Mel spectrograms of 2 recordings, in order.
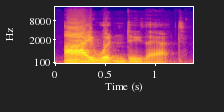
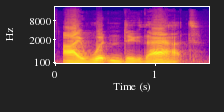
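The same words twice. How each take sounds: First: The stress falls on the word I. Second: The stress falls on the word that. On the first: Maybe someone else would do it, but not the speaker. "here there is stress on I" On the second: The speaker would make a different choice from the other person. "We don't normally stress the word that, but in this case"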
